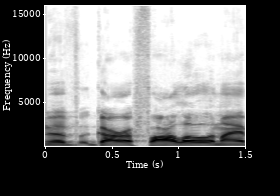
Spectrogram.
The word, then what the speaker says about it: Garofalo: Do you, a representative by the name of Garofalo, am I pronouncing his name correctly?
